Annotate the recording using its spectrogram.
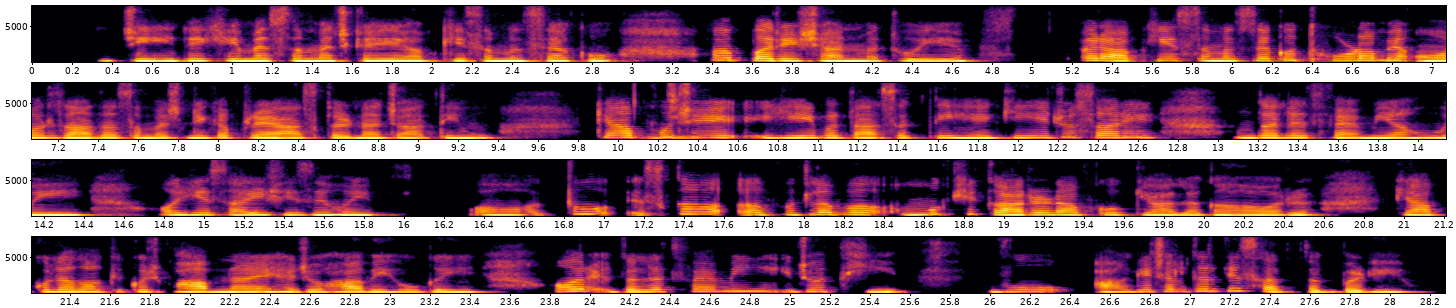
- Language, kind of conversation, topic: Hindi, advice, मैं दोस्त के साथ हुई गलतफहमी कैसे दूर करूँ और उसका भरोसा फिर से कैसे बहाल करूँ?
- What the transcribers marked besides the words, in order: tapping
